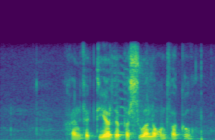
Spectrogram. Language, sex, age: Afrikaans, male, 19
